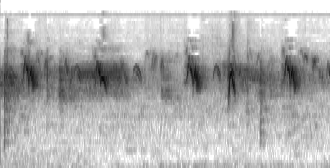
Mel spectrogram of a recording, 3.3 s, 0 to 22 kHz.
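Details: Osprey at the Dunrovin Ranch nest, 27 June 2018, with a headless fish; separate high whistled chirps come in short clusters roughly once a second, some slightly rising.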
